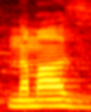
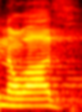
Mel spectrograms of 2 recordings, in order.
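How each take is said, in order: First: The middle consonant is an m sound. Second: The middle consonant is a w sound. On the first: The speaker calls it right. "क्या होता है? नमाज" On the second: The speaker calls it wrong. "ऐसे मत बोलना"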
